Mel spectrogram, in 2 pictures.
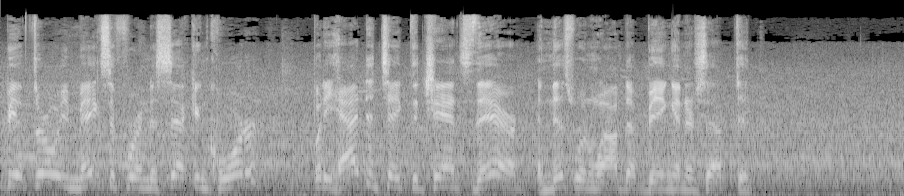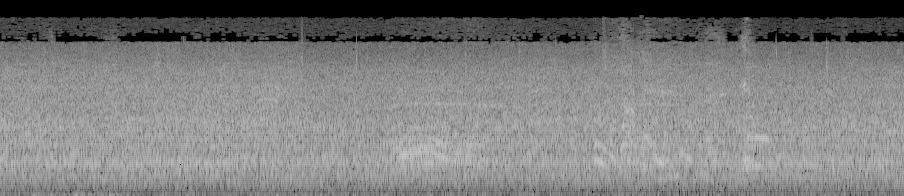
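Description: A large crowd murmurs and cheers steadily in a big open stadium.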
